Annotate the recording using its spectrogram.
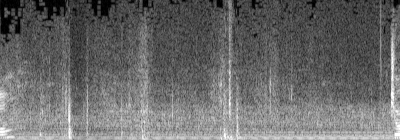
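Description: Steady, unchanging hum of an idling engine, with about three light knocks as leather shoes are handled in a plastic tote.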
